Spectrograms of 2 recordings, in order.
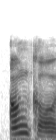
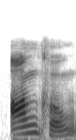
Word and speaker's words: uncle: last one here is Uncle instead of a uncle with an a sound it's uh uncle Uncle good all right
